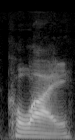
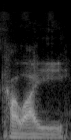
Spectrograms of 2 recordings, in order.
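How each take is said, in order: First: "kawaii" said as ko-WAI; "kawaii" turned into two-beat kowai; the scary word. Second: "kawaii" as ka-wa-ee; "kawaii" with the ending lengthened; the misheard word. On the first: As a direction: round "ka" to "ko" in "kawaii". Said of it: "or I said kawaii". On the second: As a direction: open "ka", long final ee in "kawaii". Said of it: "someone interpreted it as kawaii". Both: Shown as a demonstration.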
